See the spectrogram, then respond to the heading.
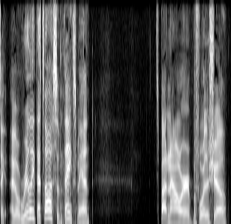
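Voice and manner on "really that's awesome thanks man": high, excited mock gratitude; delighted thanks. Comedian thanks the manager for free tickets, high and excited. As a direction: act thrilled at the news.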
